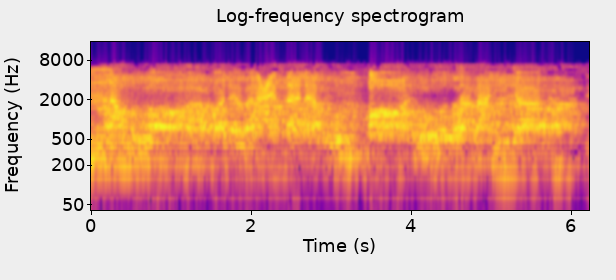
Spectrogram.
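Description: A group of voices chanting Quranic verses together in unison, in a drawn-out melodic recitation, with a short break about three and a half seconds in.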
